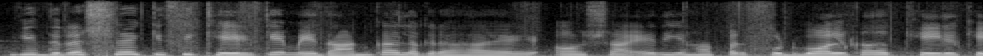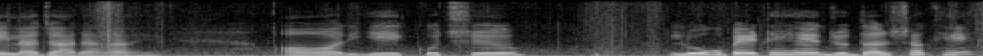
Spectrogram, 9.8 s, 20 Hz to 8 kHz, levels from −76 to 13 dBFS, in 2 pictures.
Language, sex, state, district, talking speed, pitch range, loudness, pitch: Hindi, female, Jharkhand, Jamtara, 185 wpm, 215-265 Hz, -17 LUFS, 240 Hz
